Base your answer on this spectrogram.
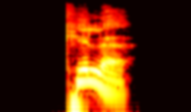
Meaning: inflection of killen: 1. first-person singular present 2. first/third-person singular subjunctive I 3. singular imperative
- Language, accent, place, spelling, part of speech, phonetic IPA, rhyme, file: German, Germany, Berlin, kille, verb, [ˈkɪlə], -ɪlə, De-kille.ogg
